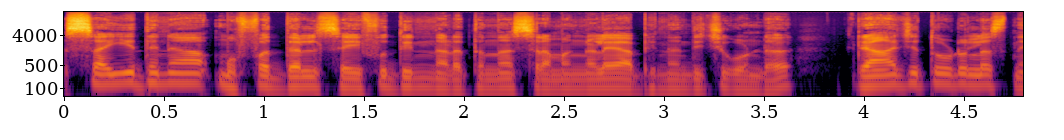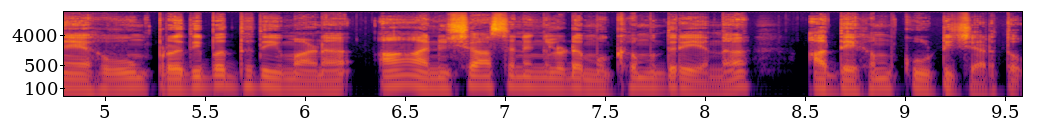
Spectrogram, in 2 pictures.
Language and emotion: Malayalam, neutral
